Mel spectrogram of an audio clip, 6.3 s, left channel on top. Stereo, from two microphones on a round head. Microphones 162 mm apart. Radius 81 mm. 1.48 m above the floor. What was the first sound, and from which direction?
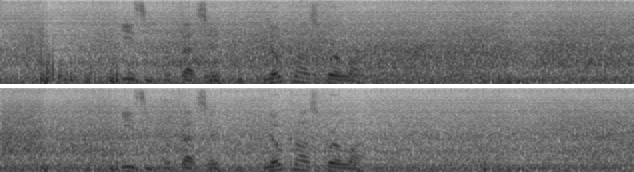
A man speaking, 15° left (ahead or behind).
